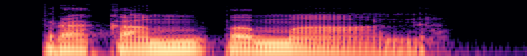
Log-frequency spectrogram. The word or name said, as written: प्रकंपमान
